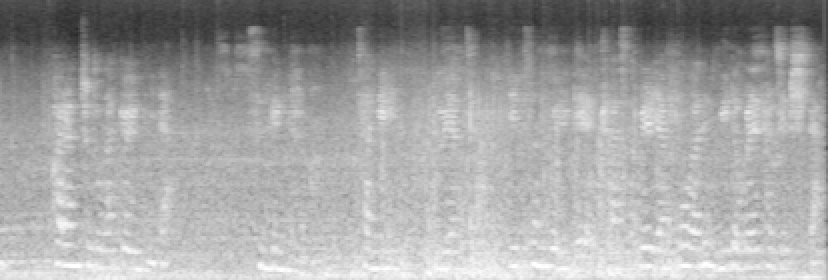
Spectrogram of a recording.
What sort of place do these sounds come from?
bus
